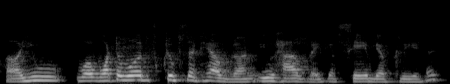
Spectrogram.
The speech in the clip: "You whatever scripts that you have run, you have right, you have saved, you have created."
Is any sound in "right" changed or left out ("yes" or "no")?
yes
